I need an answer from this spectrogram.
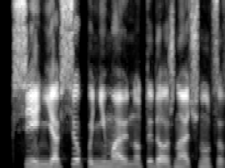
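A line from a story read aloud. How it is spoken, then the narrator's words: Sighing. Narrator (Russian): вздохнул я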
